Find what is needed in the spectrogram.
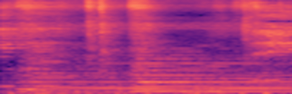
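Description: Acoustic guitar strummed, two chords left to ring, the second about halfway through.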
